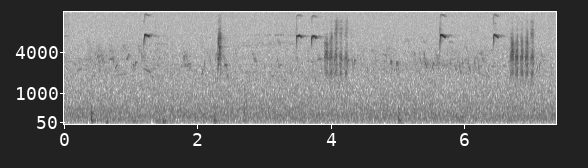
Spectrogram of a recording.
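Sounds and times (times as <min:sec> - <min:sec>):
steady background noise: 0:00.0 - 0:07.3
great tit Parus major calls: 0:00.2 - 0:07.2.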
